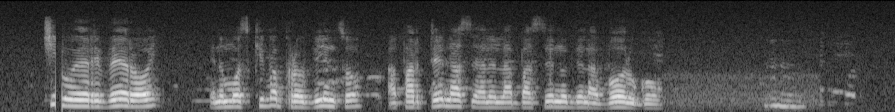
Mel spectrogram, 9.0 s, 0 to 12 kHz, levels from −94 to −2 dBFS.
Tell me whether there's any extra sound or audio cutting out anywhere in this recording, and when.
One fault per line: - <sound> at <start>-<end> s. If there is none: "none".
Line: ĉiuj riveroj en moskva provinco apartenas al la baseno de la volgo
- dropout at 0.6-0.6 s
- laugh at 7.6-8.2 s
